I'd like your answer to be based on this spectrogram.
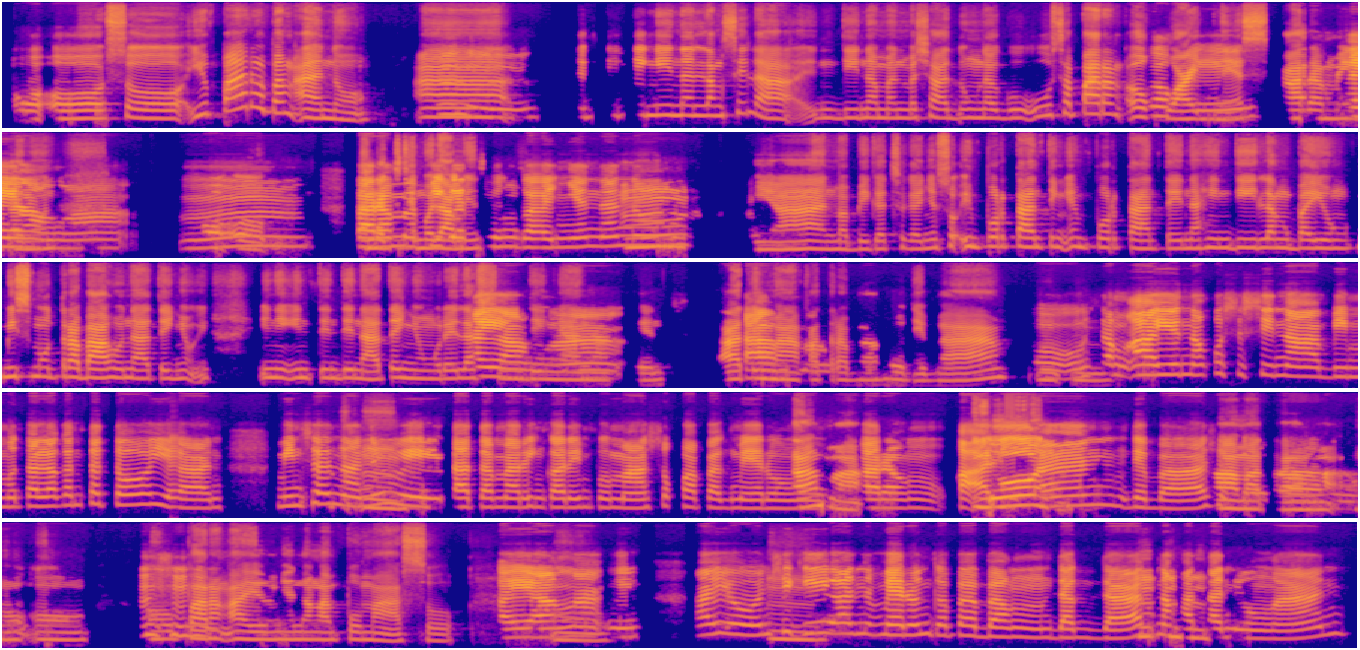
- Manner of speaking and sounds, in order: static; distorted speech; background speech; tapping; mechanical hum; other background noise; chuckle
- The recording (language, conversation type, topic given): Filipino, unstructured, Ano ang paborito mong bahagi ng araw sa trabaho?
